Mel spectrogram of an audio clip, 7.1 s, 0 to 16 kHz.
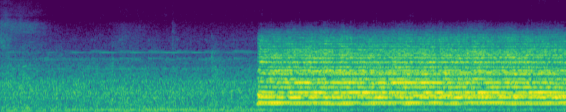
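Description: Air horn of a VIA Rail F40PH-2 diesel locomotive on an approaching passenger train, one long chord of several notes that starts suddenly about three seconds in and is held steady; before it, only a low rumble.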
